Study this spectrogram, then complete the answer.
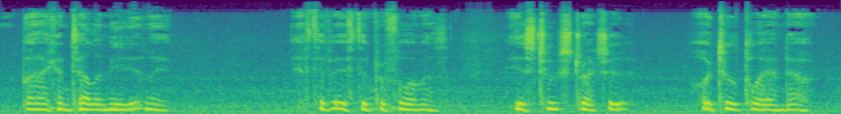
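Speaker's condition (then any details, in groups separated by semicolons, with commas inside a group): Parkinson's disease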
